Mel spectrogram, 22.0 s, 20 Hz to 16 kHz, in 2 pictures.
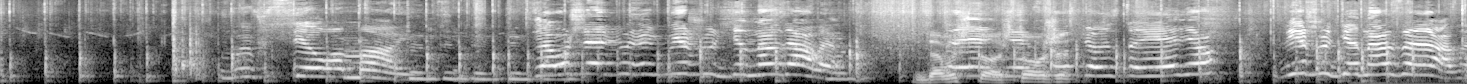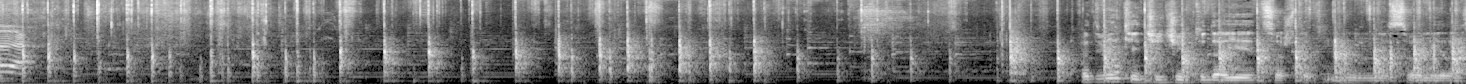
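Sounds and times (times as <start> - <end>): small tools tapping and scraping: 0.0 - 22.0
child's voice: 1.6 - 6.5, 7.1 - 11.4.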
